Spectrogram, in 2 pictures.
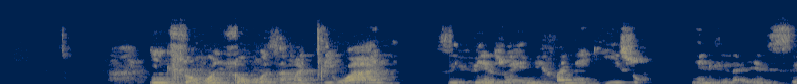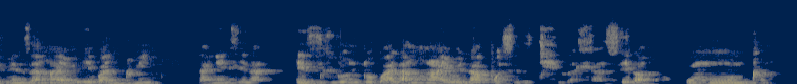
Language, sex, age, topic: North Ndebele, male, 36-49, health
